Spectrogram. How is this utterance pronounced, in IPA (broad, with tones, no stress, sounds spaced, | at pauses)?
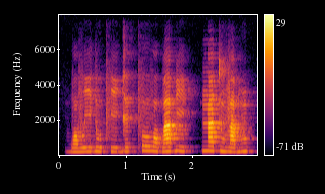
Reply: b ɔ˨ β iː˨ ɗ u˨ pʰ iː˨ ɡ ɪ˦ | pʰ oː˦ β ɔ˨ b aː˦ ɓ i˦˨ | ŋ a˦ t ũ˨ v a˨ b ũ˦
